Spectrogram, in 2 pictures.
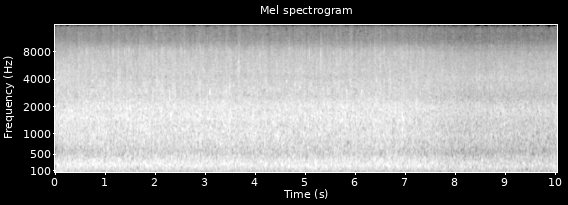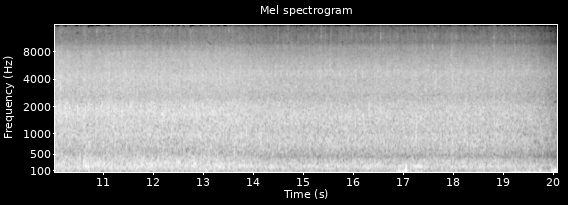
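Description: A river flows steadily past a water wheel in a continuous rushing wash of water, dense and broad, with a faint knock near the end and no voices.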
